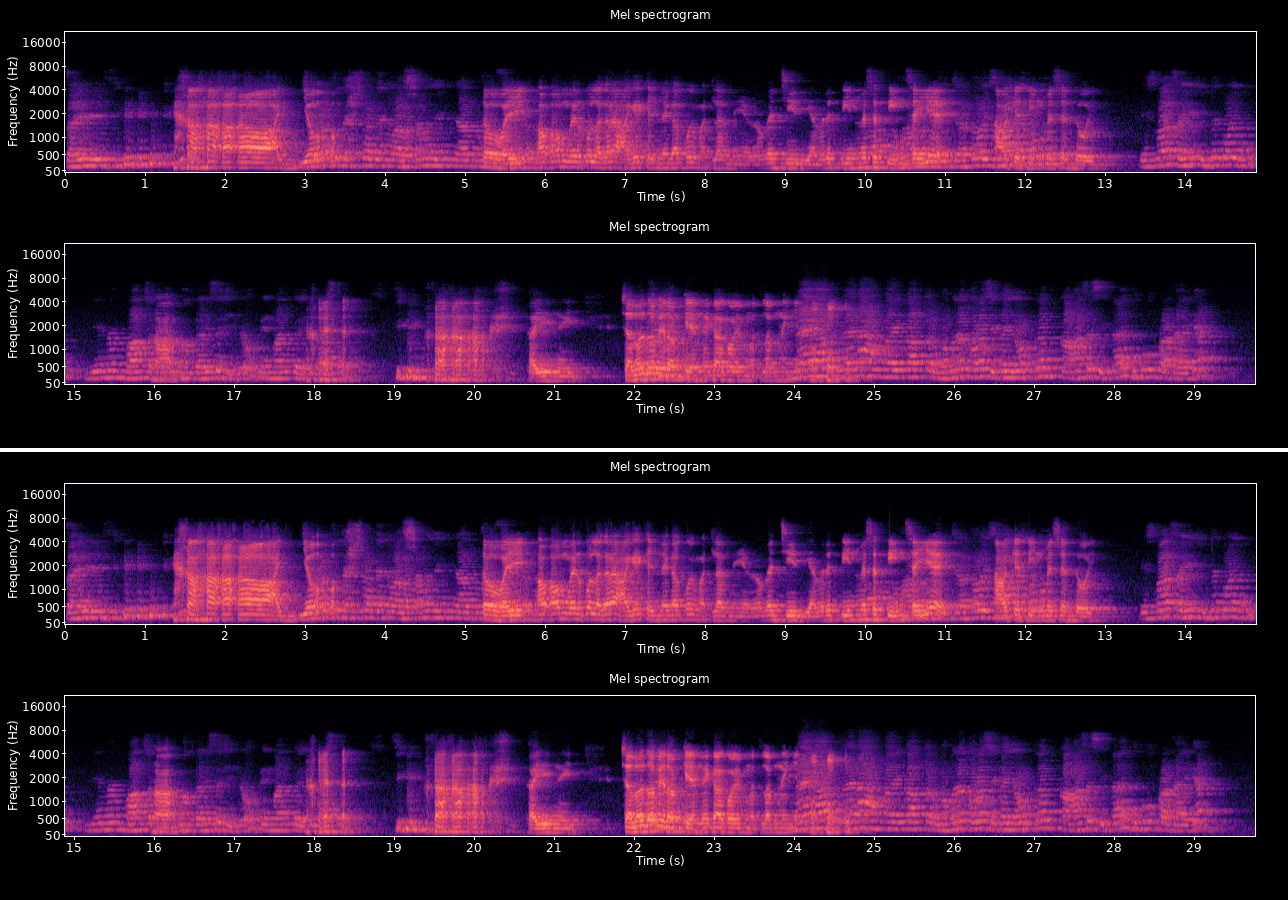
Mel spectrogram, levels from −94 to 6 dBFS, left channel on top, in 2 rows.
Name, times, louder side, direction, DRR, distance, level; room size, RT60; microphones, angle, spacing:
voice 1, 0.0-1.1 1.4-1.6 2.8-5.9 9.8-12.4 13.4-18.4 19.0-19.4 22.1-22.6 23.9-29.1, equal, 70° right, -6 dB, 2.8 m, -33 dB
voice 2, 1.3-3.2 5.2-11.0 11.6-12.9 16.0-16.3 17.9-18.3 19.5-21.3 21.8-24.7, right 3 dB, 50° right, 6 dB, 0.6 m, -25 dB
8.1 x 6.1 x 7.3 m, 0.93 s
head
